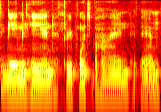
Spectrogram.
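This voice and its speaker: A man speaks with a fairly low-pitched voice. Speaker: video game commentator. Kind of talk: gameplay commentary. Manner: fast.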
